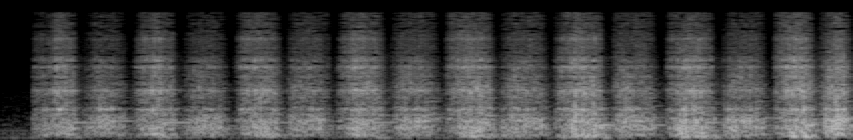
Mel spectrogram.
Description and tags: A person that is busy sawing into a piece of wood for a project. This sound can also be used for a weird scraping sound.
